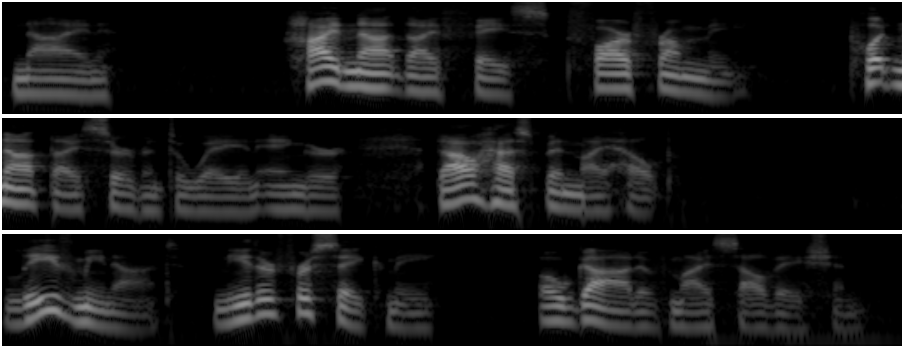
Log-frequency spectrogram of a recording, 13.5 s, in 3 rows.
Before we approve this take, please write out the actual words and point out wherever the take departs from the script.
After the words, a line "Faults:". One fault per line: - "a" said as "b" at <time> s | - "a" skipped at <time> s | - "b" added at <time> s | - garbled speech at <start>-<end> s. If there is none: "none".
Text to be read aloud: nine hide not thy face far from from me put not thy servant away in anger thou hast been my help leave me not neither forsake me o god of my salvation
nine hide not thy face far from me put not thy servant away in anger thou hast been my help leave me not neither forsake me o god of my salvation
Faults:
- "from" skipped at 3.5 s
